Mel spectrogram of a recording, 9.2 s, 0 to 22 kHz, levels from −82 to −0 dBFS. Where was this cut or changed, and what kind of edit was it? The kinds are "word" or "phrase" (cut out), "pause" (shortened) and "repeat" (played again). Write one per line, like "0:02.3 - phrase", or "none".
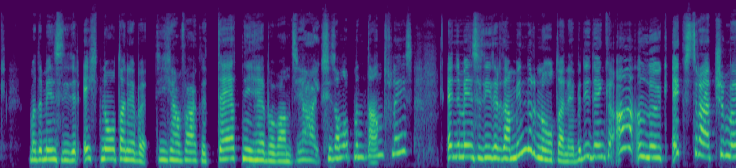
none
